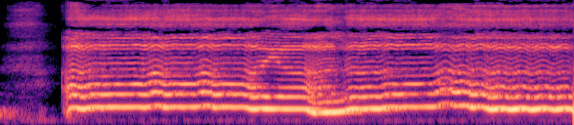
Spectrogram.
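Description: A woman singing solo with no accompaniment: after a short breath about half a second in, she holds long notes with a slight warble, sliding down in pitch about halfway through and climbing back up.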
